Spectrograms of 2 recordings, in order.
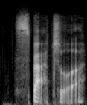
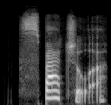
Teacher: The middle of the word has a T in it. But in natural spoken English, especially in American English, that T often sounds more like a soft D, spatula. The way the tongue moves makes the T softer, spatula.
